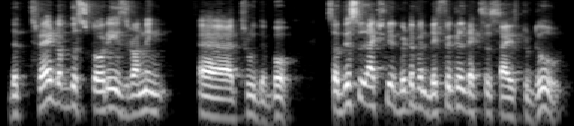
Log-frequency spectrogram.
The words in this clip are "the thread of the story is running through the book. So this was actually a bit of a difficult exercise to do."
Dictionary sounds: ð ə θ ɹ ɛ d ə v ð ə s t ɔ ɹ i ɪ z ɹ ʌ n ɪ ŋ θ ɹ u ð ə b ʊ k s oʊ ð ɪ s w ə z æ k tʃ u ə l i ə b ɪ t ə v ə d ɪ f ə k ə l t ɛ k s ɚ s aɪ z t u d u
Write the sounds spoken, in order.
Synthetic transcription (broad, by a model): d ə t ɹ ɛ d ə v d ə s t ɔ ɹ i ɪ z ɹ ʌ n ɪ ŋ t ɹ u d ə b ʊ k s oʊ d ɪ s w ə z æ k tʃ u ə l i ə b ɪ t ə v ə d ɪ f ə k ə l t ɛ k s ɚ s aɪ z t u d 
